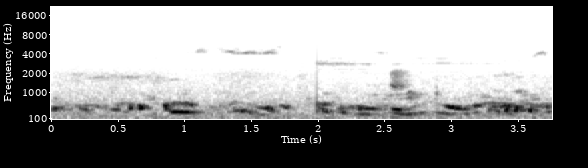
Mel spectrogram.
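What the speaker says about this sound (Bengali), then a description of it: "কবুতরগুলো মারাত্মক ছটফটে টাইপের কবুতর" Restless teddy pigeons coo in a loft, low throaty warbles repeating close by, with a sharp click midway and faint higher chirps.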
